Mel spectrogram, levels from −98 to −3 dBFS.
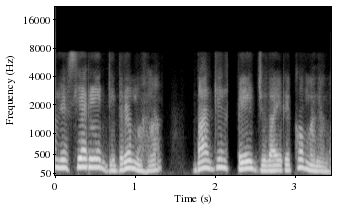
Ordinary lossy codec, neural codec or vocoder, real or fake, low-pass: none; codec, 16 kHz, 1 kbps, FreqCodec, smaller model; fake; 7.2 kHz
